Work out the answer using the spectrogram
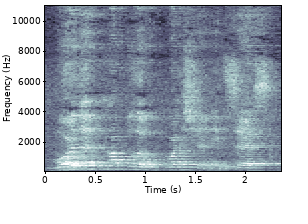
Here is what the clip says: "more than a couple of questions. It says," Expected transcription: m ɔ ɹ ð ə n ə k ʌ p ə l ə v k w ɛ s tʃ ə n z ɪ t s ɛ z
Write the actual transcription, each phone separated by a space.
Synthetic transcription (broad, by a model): m ɔ ɹ ð ə n ə k ʌ p l ə v k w ɛ s tʃ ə n ɪ t s ɛ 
